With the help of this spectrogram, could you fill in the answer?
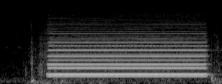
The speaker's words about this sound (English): Because look, when I inhale, my titty make the horn honk. Listen. You see that?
